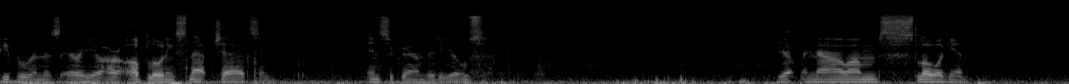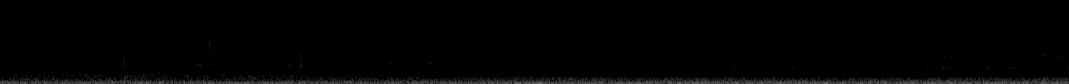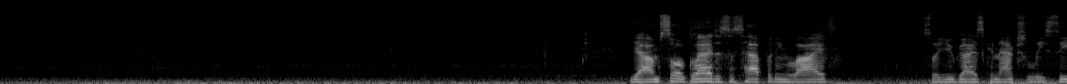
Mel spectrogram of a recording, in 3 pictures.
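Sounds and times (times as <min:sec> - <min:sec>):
soft rustles or clicks: 0:01.6 - 0:07.2, 0:11.4 - 0:14.9, 0:22.4 - 0:24.5, 0:25.1 - 0:28.9.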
